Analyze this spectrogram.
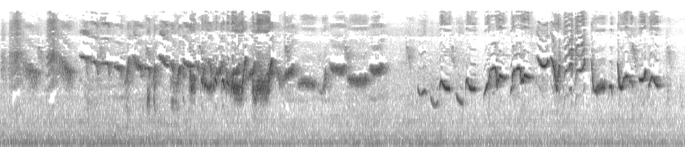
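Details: Nightingale song: dense, scratchy and varied phrases first, then a pause and a series of quick, separate rising and falling whistles.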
